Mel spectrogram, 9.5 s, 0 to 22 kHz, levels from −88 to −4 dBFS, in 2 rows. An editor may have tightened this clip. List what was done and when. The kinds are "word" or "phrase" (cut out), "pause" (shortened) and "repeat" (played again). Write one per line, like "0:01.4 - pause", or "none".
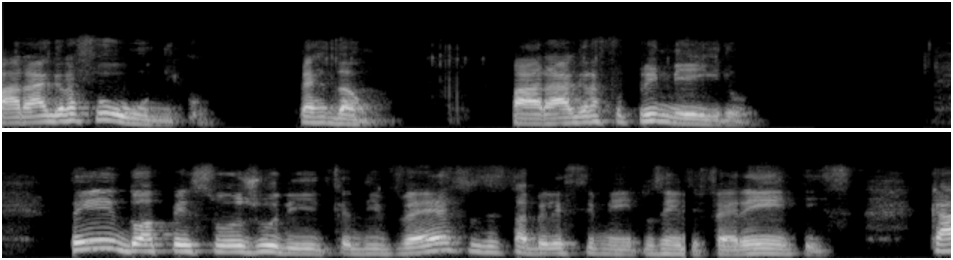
0:08.1 - word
